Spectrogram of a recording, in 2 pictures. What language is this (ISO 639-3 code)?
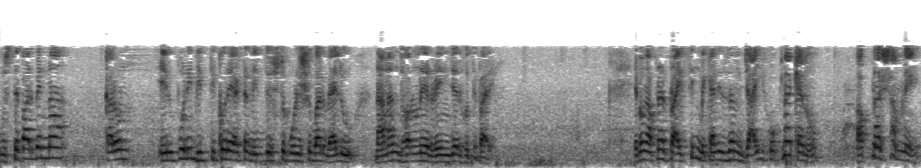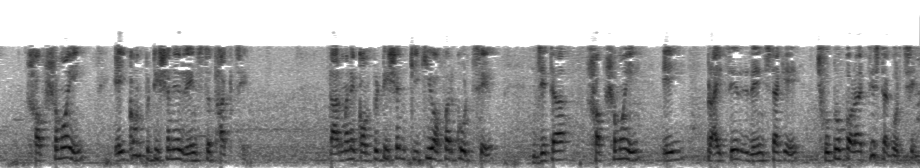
ben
